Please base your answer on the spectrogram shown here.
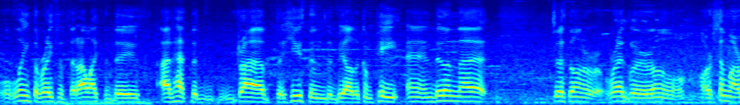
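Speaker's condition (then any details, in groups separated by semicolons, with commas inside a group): Cerebral palsy; present from birth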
